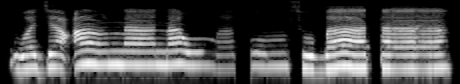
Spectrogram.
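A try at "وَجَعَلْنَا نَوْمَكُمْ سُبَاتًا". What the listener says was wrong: Nanya kurang 2 harokat ya. Jadi tadi masih 1 dikit gitu. Wa ja'alna naumakum subata.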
